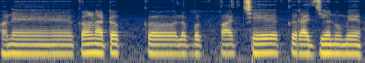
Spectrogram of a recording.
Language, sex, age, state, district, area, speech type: Gujarati, male, 30-45, Gujarat, Rajkot, rural, spontaneous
